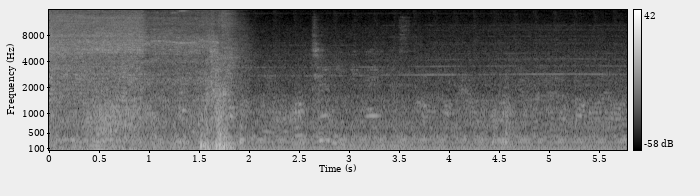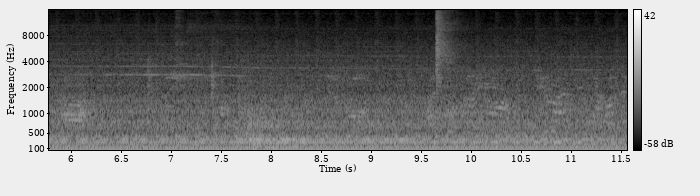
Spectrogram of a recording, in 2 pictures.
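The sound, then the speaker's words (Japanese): A train's sliding doors hiss and thud shut with a brief loud burst, then a steady low mechanical rumble continues as the train pulls away. “車動きます。”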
